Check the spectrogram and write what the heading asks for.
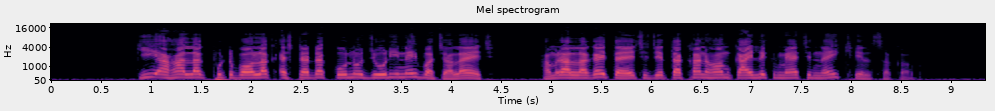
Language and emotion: Maithili, sad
